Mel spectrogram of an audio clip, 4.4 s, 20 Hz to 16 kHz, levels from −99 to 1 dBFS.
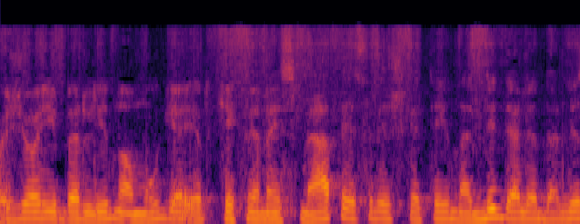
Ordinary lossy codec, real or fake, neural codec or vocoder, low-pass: MP3, 64 kbps; fake; vocoder, 22.05 kHz, 80 mel bands, WaveNeXt; 9.9 kHz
